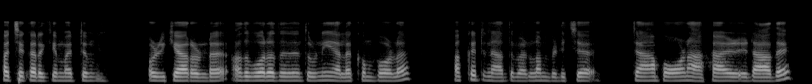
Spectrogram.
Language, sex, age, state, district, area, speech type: Malayalam, female, 45-60, Kerala, Kottayam, urban, spontaneous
